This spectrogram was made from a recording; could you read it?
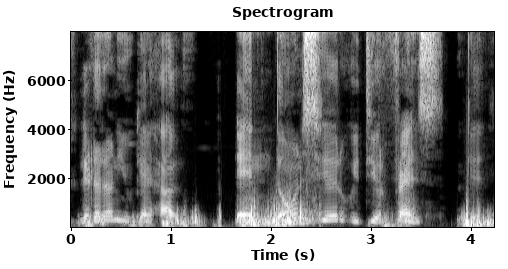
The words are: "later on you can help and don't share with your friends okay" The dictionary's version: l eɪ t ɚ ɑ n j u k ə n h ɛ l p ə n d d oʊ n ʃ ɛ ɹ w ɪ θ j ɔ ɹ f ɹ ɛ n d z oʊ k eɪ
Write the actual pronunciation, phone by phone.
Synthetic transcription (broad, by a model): l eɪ t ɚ ɑ n j u k ə n h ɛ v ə n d d oʊ n s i ɹ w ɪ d j ɔ ɹ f ɹ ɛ n d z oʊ k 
